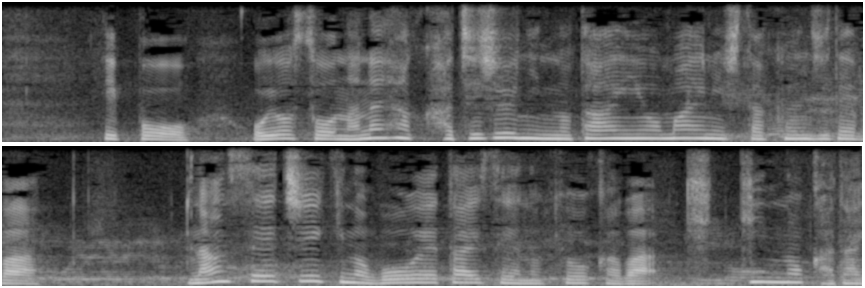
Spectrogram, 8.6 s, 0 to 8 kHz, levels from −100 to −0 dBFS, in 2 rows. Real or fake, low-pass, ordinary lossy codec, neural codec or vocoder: real; none; none; none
